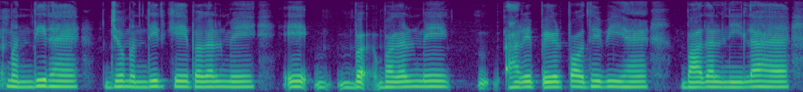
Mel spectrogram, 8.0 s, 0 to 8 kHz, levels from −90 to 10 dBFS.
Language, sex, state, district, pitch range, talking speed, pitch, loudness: Hindi, female, Rajasthan, Churu, 170-180 Hz, 110 wpm, 175 Hz, -16 LUFS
